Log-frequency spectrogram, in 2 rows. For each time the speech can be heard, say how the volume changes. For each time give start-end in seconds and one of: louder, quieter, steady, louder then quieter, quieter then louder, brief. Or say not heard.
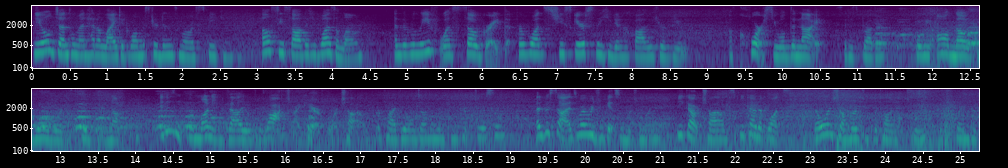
0.0-25.2 steady.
